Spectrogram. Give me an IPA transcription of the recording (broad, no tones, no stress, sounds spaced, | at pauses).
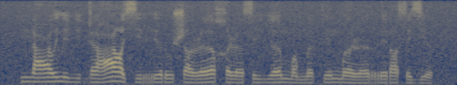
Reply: i ʕ ʊ lʲ ʊ ʎ ɪ ɡ æ ʕ ɑ sʲ ə rʲ ʊ ɾ u ʃ ɑ ɭ ɜ χ ə ɭ ʌ s i ʎ ɜ m ɒ m ɜ k ɪ m ʌ ɭ ɜ r ɪ ɾ ɑ s ɪ zʲ ə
